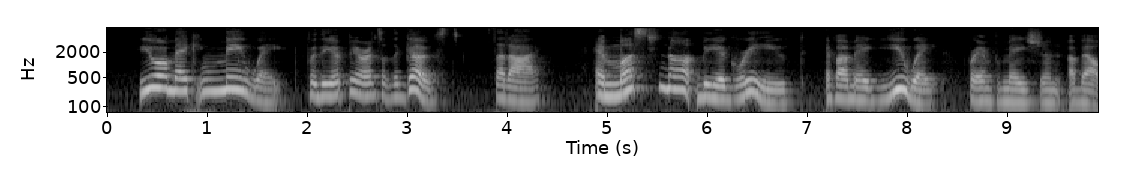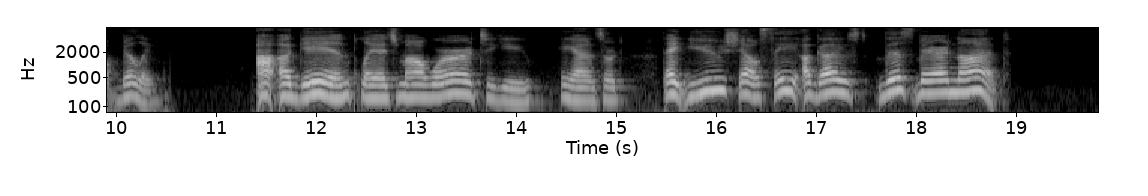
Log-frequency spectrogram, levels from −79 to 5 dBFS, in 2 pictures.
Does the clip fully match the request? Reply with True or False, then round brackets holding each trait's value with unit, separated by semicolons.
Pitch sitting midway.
True (180 Hz)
